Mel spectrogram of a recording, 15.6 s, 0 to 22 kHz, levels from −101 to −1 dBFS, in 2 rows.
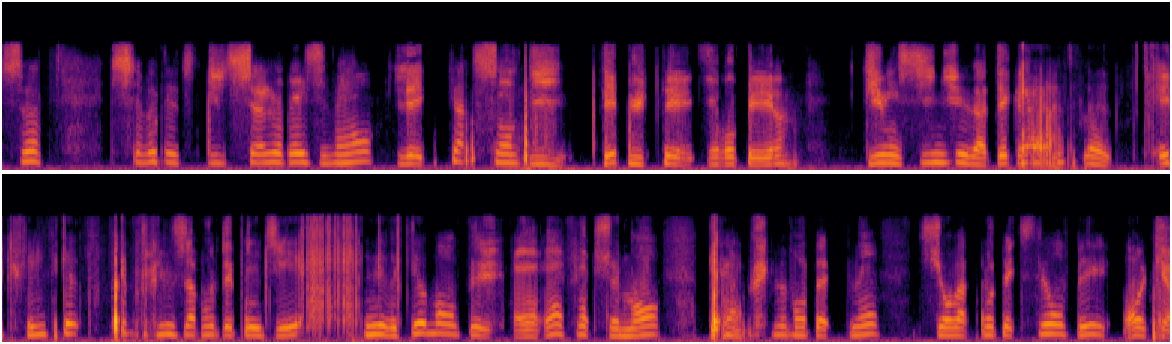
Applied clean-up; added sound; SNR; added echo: neural diffusion model UNIVERSE++.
